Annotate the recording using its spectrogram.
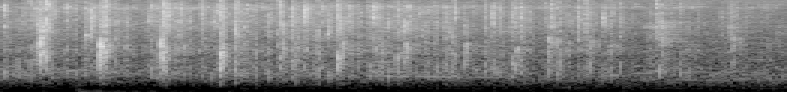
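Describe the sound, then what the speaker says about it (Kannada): Audience applause at a school golden jubilee celebration, a thin, steady patter of many hands clapping at moderate distance, with a few louder claps early on. "ಅವರೆಲ್ಲರಿಗೂ ಕೂಡ ಅಂತರಾಳದ ಅಭಿನಂದನೆಯನ್ನು, ಧನ್ಯವಾದವನ್ನು ಸಲ್ಲಿಸಲೇಬೇಕು ನಿಮ್ಮ ಜೋರಾದ ಚಪ್ಪಾಳೆ ಮೂಲಕ."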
